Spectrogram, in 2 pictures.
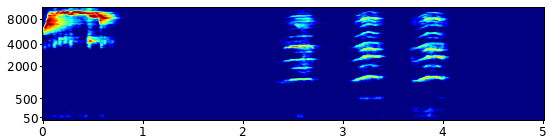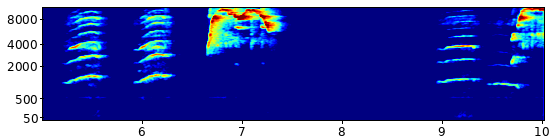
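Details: Baby monkey Don calling out with shrill, arched cries in short runs of two or three, separated by silent gaps, with brief hissy high bursts at the start, middle and end.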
